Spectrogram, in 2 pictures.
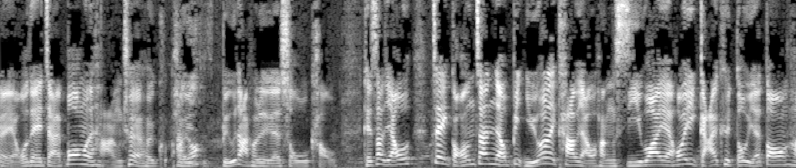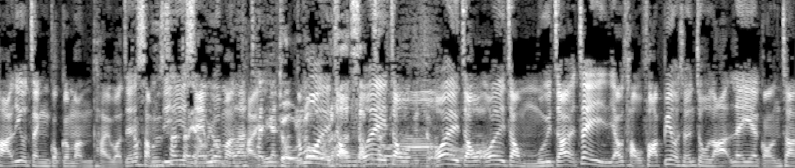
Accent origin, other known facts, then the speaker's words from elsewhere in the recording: Shenzhen, Guangdong, China; 我係深圳人，深圳。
